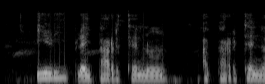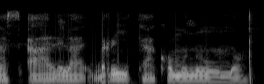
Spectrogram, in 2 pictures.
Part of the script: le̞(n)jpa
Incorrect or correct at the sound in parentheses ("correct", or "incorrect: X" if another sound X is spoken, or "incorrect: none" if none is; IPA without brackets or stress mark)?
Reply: incorrect: none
